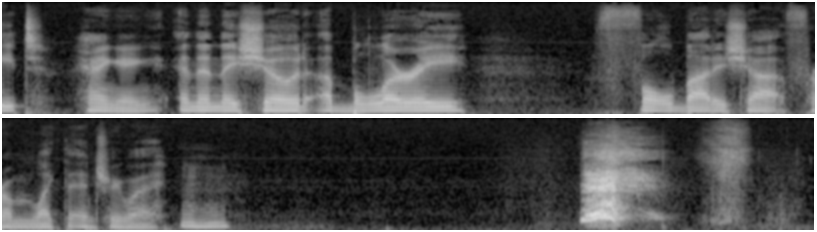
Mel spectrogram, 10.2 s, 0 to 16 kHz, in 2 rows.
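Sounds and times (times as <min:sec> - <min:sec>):
speech: 0:00.0 - 0:03.0, 0:03.8 - 0:06.6
person sneezing uncovered from the mouth: 0:08.7 - 0:09.8.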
